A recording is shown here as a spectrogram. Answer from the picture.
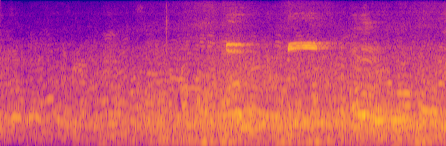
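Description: Spectators chattering around a basketball court, many voices overlapping. A few brief high-pitched tones cut through about two and three seconds in.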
